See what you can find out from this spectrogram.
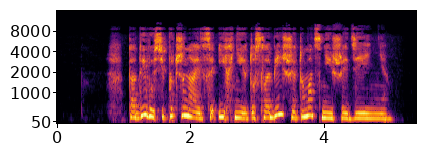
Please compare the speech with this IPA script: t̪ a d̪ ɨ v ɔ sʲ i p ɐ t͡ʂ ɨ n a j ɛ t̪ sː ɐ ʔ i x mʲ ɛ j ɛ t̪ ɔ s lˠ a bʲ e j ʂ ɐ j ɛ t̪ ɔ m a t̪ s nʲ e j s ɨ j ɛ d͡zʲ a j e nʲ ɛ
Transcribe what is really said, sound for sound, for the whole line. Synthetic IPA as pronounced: t̪ a d̪ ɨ v ɔ sʲ i p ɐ t͡ʂ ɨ n a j ɛ t̪ sː ɐ ʔ i x nʲ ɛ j ɛ t̪ ɔ s lˠ a bʲ e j ʂ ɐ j ɛ t̪ ɔ m a t̪ s nʲ e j ʂ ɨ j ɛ d͡zʲ e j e nʲː ɛ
